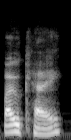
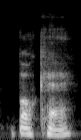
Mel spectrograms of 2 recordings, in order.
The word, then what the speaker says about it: bokeh: Oliver's saying that bokeh and bokeh are both listed as correct pronunciations.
